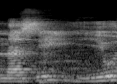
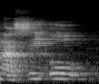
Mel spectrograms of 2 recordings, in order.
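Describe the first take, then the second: First: The middle has a doubled y sound. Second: The middle has a glottal stop. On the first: This is the reading with the hamza replaced. "pengucapannya itu dengan ya yang bertasdid" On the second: This is the original form. "Asalnya mah nasiu"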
